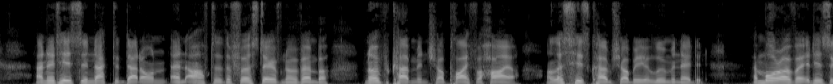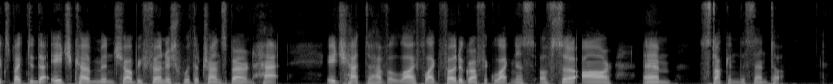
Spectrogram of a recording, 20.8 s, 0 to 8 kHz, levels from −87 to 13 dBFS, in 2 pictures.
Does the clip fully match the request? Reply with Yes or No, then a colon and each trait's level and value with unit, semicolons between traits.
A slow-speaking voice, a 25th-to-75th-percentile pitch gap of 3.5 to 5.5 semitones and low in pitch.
No: average, 165 wpm; average, 4.1 semitones; low, 130 Hz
